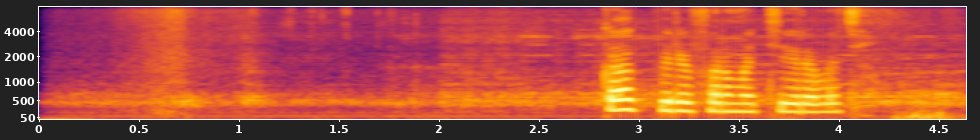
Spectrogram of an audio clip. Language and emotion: Russian, neutral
